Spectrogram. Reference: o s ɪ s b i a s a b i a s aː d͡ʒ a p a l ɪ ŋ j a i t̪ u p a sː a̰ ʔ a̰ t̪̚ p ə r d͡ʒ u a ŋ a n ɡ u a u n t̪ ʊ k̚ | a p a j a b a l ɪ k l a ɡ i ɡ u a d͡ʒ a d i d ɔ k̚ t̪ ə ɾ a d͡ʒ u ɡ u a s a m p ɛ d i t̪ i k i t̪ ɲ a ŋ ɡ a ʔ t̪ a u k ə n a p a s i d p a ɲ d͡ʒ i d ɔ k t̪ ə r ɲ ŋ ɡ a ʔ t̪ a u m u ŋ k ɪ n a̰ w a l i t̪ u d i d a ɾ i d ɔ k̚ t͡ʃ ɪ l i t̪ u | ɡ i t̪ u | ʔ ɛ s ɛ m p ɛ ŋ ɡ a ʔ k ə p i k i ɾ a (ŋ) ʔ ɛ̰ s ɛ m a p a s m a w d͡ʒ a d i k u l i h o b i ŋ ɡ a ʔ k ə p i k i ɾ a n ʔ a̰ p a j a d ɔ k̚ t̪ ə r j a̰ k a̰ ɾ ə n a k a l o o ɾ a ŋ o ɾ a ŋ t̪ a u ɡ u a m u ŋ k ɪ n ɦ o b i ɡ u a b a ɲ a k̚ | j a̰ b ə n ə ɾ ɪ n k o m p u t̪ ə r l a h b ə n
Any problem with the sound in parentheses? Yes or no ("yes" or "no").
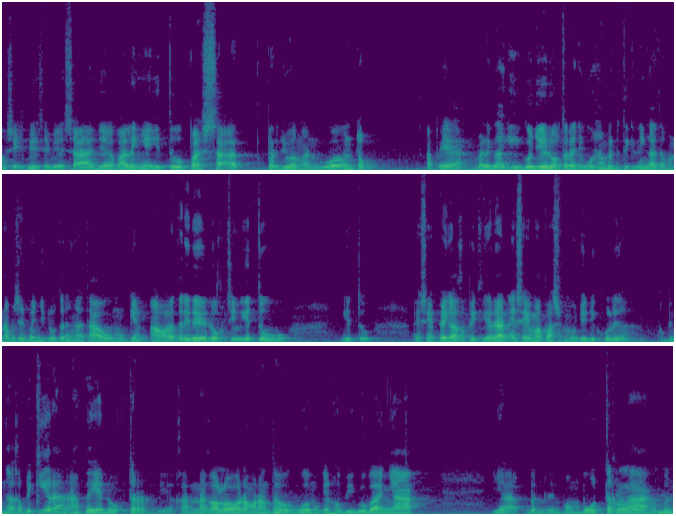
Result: yes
